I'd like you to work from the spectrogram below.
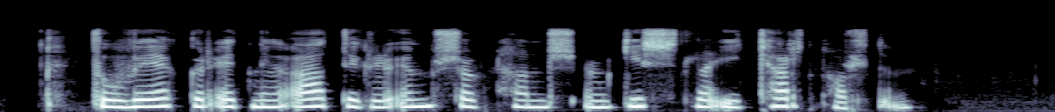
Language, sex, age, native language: Icelandic, female, 20-29, Icelandic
